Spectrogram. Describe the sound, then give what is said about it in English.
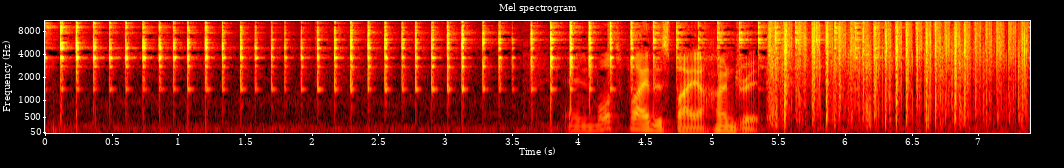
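Recorded electrical activity of a sleeping cat's brain, played from a cassette tape in a lecture class: a rapid, steady train of sharp clicks, then a man speaks briefly before the clicking thickens into a dense, continuous crackle. “This, the professor announced, is the sound of a cat's brain while asleep.”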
